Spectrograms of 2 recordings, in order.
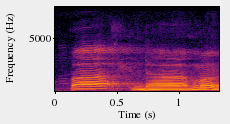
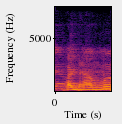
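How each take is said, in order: First: पढ़म drawn out slowly as प, ढ, म; syllable by syllable. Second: Said in the usual way. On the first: Shown as a demonstration. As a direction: sound out पढ़म in three separate, stretched syllables. Syllables sounded out for students. (पढ़म को धीरे-धीरे अक्षर तोड़कर)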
